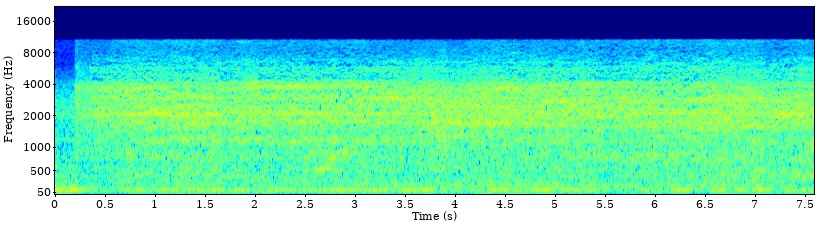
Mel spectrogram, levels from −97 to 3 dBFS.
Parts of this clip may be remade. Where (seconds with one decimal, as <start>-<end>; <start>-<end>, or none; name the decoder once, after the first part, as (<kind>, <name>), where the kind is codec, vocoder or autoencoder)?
none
